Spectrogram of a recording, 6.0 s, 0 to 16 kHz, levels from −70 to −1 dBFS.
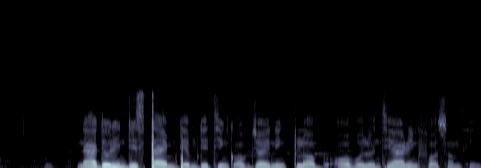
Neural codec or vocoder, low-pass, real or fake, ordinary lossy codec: none; 7.2 kHz; real; none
